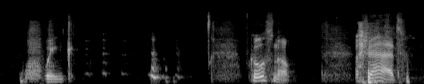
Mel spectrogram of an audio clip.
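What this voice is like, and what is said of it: A poorly done put-on accent. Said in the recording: “That's such a bad accent.”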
